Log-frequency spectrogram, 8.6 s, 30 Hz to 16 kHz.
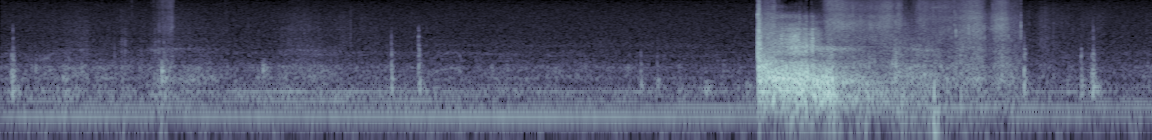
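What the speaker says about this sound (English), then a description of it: "that last shot felt pretty good" A CZ X39 rifle fires a single Golden Tiger 124 grain round outdoors, one sharp loud report after a quiet stretch, followed by a decaying echo.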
